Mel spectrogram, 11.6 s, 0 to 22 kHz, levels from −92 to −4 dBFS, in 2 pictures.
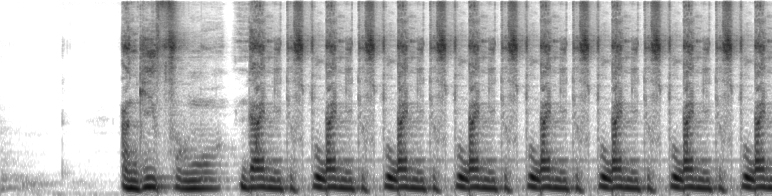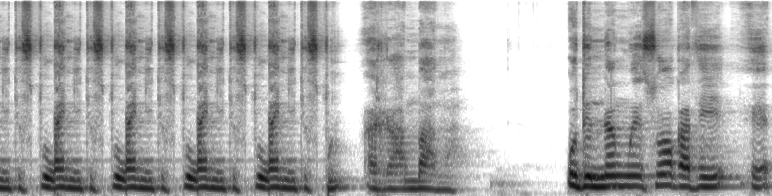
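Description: From 2.44 to 8.25 s, a 0.54 s fragment of speech repeats eleven times: a broken-record loop, likely from a stalled player resending its last fragment.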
